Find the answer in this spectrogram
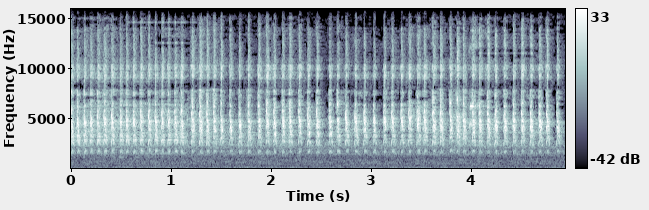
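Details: Eurasian tree sparrow giving a long rolling song, used as a training recording for other songbirds: a fast, unbroken stream of bright, high chirps, steady and loud throughout, with no other sounds.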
